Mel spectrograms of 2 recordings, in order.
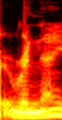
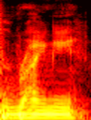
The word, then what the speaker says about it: Riney: So thank you very much to Renee from Discord for that as well. Oh, it's Riney. Riney, sorry. Yeah. Riney. Yeah. See, that's again, I can't read.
